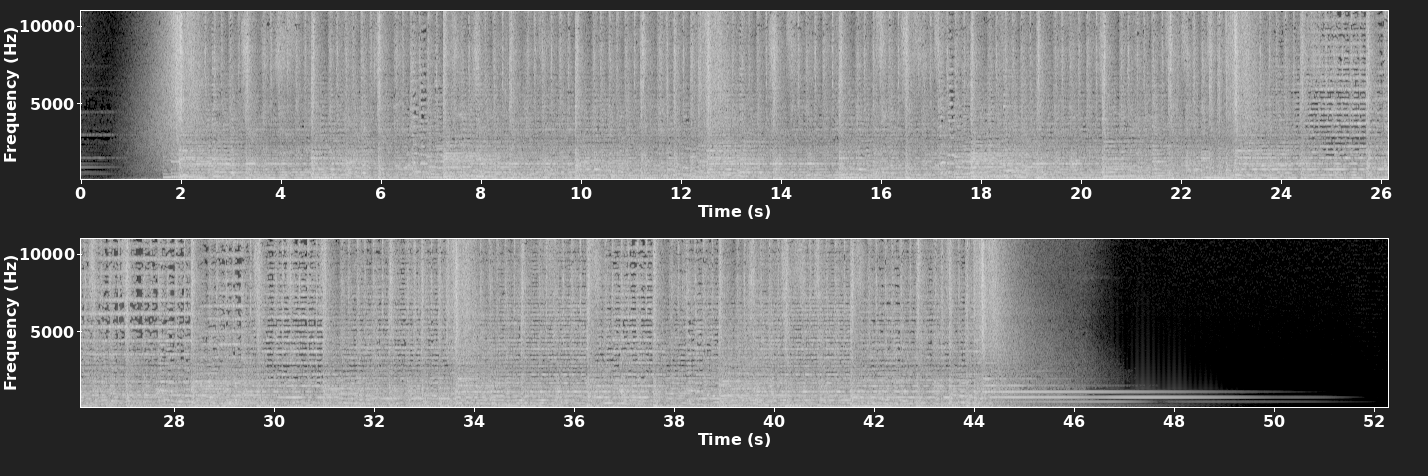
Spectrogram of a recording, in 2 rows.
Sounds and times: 0.0s strings 47.5s
0.0s piano 49.1s
0.8s percussions 48.8s
1.1s bass 46.9s
1.3s brass 45.6s
1.4s woodwinds 45.5s

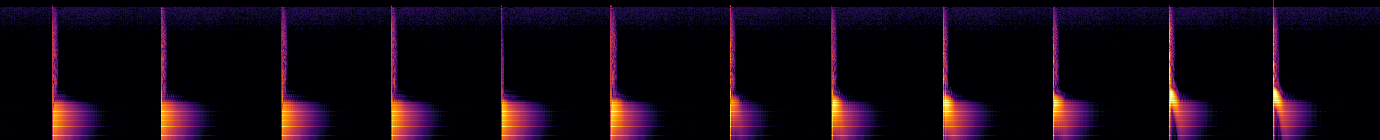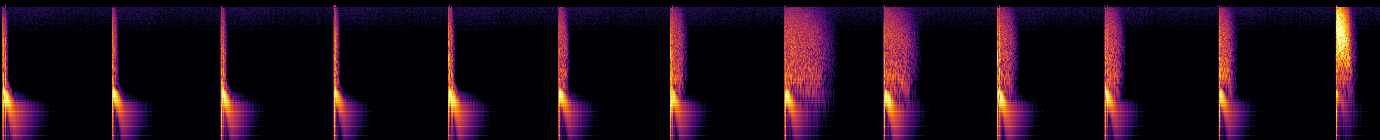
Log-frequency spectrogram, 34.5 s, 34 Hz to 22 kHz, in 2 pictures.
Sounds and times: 25.6s analog Drum Machine tom drum sounds 25.9s
27.0s analog Drum Machine tom drum sounds 27.7s
28.3s analog Drum Machine tom drum sounds 28.8s
29.7s analog Drum Machine tom drum sounds 30.0s
31.0s analog Drum Machine tom drum sounds 31.4s
32.5s analog Drum Machine tom drum sounds 32.8s
33.9s analog Drum Machine tom drum sounds 34.2s

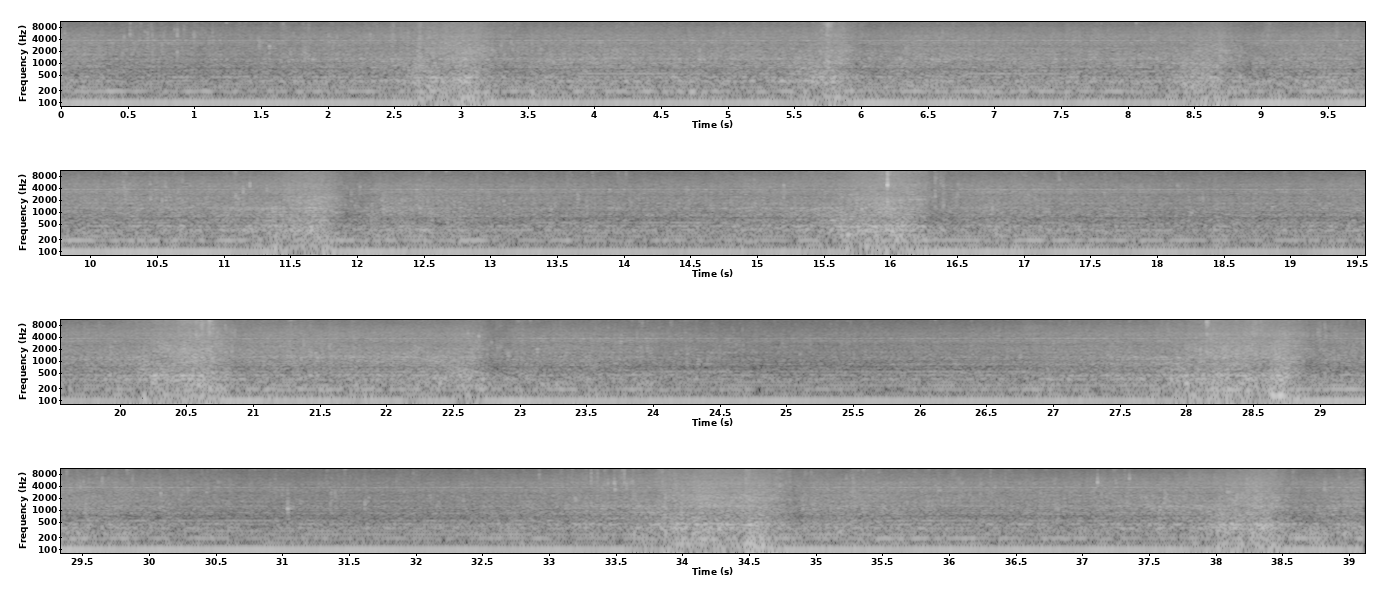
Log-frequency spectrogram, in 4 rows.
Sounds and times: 0.0s diswasher washing a full load of dishes 13.1s
0.0s Water movements 25.7s
14.8s diswasher washing a full load of dishes 17.0s
19.5s diswasher washing a full load of dishes 23.9s
26.4s Water movements 39.1s
27.4s diswasher washing a full load of dishes 30.2s
33.0s diswasher washing a full load of dishes 36.4s
37.2s diswasher washing a full load of dishes 39.1s

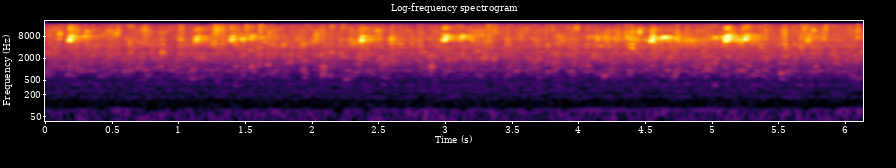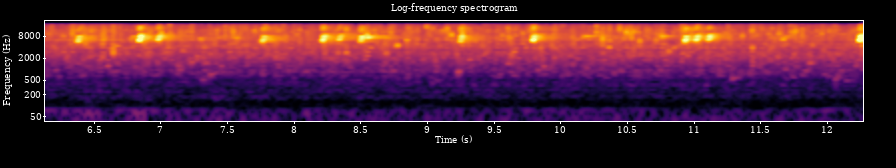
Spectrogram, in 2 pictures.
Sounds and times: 0.0s water you hear was maybe 2 inches deep at most, flowing 12.2s

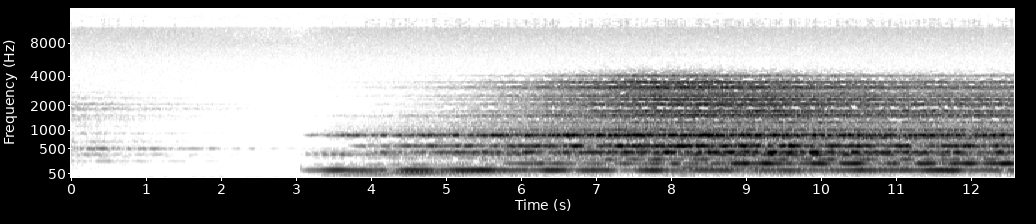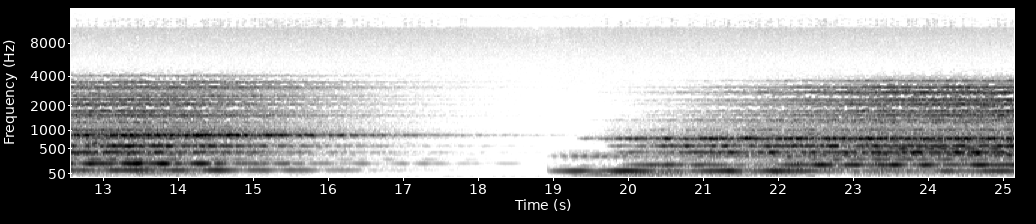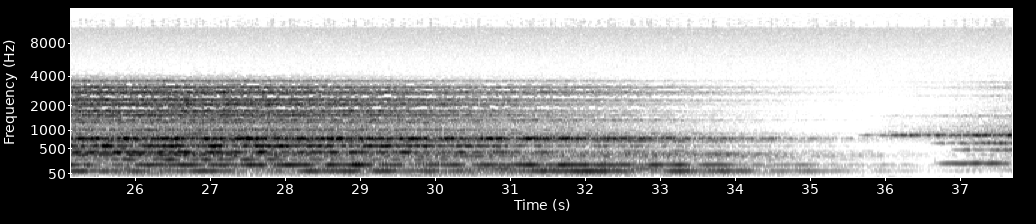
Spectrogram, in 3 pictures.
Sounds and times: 0.0s synthesizer 2.1s
3.0s synthesizer 18.0s
18.8s synthesizer 37.7s

